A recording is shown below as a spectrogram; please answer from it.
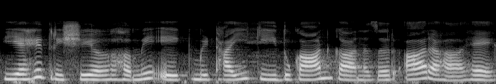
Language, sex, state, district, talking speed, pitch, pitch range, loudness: Hindi, female, Punjab, Fazilka, 145 wpm, 225 Hz, 215-240 Hz, -14 LUFS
